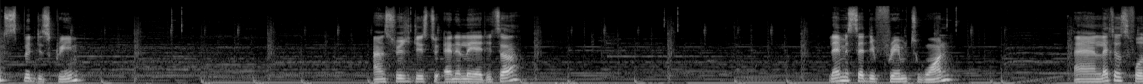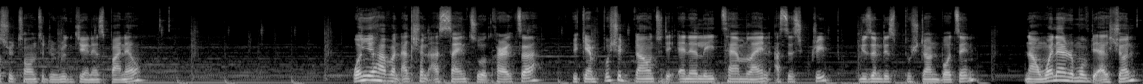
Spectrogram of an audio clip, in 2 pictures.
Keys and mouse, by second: 1.5 click, 2.7 click, 9.3 click, 12.9 click.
